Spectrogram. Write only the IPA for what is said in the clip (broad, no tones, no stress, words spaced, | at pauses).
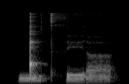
ŋ͡ǃitθeɾa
